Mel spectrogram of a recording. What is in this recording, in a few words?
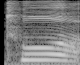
"tuo1", Chinese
